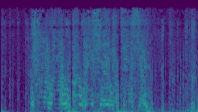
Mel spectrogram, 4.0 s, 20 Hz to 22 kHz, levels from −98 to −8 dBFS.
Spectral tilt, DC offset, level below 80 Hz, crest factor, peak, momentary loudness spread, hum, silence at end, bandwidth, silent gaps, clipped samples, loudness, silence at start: -2 dB/octave; under 0.1%; -66 dBFS; 14 dB; -34 dBFS; 13 LU; none; 0 s; 16.5 kHz; none; under 0.1%; -46 LUFS; 0.05 s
